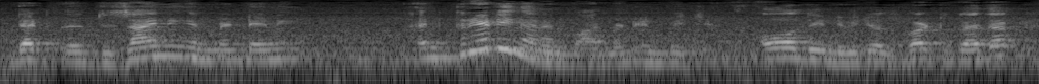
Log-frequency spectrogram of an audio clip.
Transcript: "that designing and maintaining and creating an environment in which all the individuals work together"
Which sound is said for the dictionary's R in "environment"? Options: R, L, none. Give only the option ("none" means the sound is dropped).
none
